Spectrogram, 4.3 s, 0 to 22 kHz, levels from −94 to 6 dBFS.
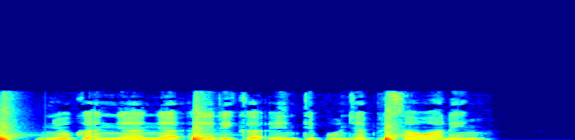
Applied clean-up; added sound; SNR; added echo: none; Snare drum; -1 dB; none.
